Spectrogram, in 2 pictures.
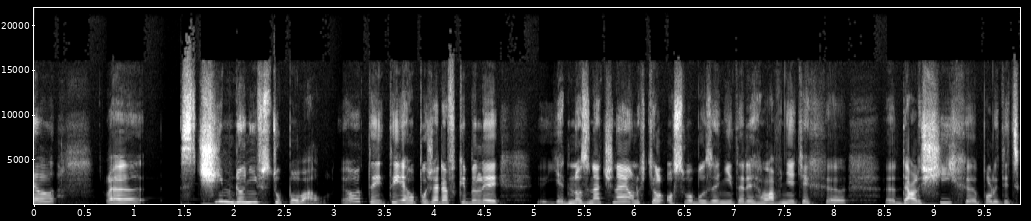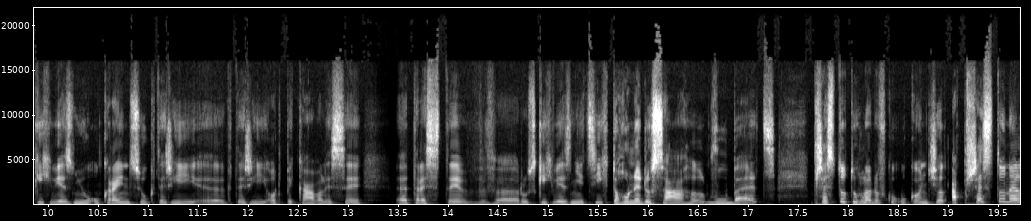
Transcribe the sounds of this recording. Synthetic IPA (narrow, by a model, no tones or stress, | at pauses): ɪl | st͡ʃiːmdo̞ɲiːfst̪upo̞va̰ljot̪ɪt̪ɪjɛɦo̞po̞ʒadafkɪbɪlɪjɛdno̞znat͡ʃnɛːʔo̞nxcɛlʔo̞svo̞bozɛɲiːt̪ɛdɪɦlavɲɛcɛx | dalʃiːxpo̞lɪt̪̬ɪt͡skiːxvjɛzɲuːʔukɾajɪnt͡suːkt̪ɛriːkt̪ɛr̝iːʔo̞t̪̚pɪkaːvalɪsɪ | t̪ɾɛst̪ɪvvɾuskiːɣvjɛzɲɪt͡siːxt̪o̞ɦo̞nɛdo̞saːɦl̩vuːbɛt͡spr̝̥ɛst̪o̞t̪uɦladofkuʔuko̞nt͡ʃɪlʔapr̝̥ɛst̪onɛ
